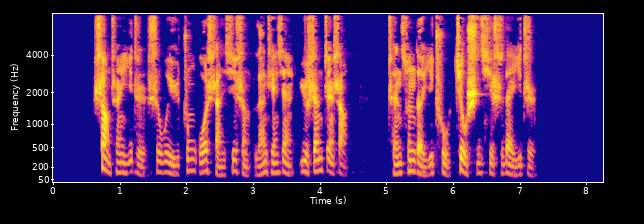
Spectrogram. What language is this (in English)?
Chinese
